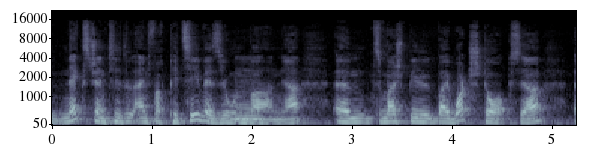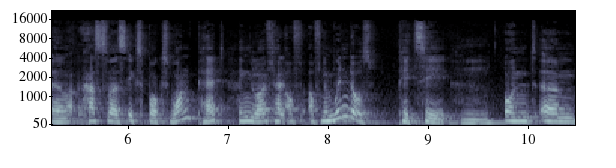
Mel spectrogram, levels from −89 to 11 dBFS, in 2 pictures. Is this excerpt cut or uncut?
cut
